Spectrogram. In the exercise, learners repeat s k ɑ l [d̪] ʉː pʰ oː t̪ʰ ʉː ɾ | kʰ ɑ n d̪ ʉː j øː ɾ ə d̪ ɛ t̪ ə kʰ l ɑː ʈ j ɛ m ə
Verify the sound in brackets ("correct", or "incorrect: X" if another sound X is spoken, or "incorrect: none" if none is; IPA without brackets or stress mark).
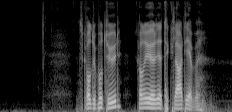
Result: correct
